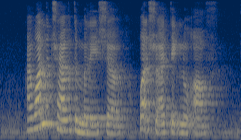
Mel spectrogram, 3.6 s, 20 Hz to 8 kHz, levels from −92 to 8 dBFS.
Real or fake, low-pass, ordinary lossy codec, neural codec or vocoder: real; none; none; none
